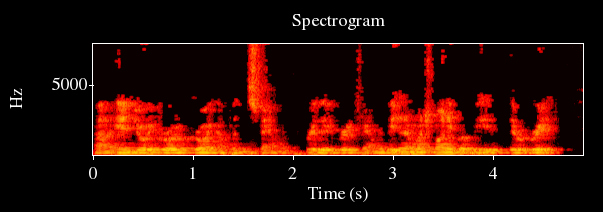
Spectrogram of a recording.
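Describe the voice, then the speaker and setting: The voice carries an American accent with fairly even intonation. Room echo is audible. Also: man. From Wisconsin, Door County. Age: 70s. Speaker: car club presenter. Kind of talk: presentation to a club audience. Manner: hesitant, many fillers.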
